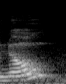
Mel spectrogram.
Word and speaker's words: know: To know, you don't pronounce the K.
